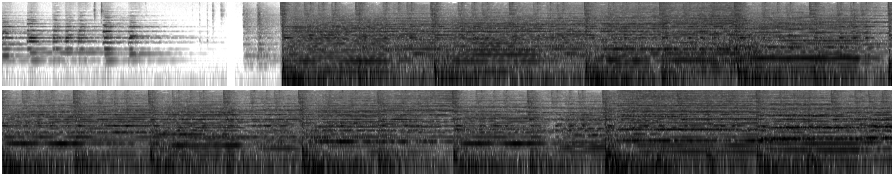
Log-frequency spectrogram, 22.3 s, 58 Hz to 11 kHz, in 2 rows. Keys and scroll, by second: 1.3 space, 2.9 space.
